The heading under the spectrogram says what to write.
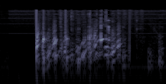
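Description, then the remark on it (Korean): A cartoonish stomach rumble from Yoon Moon-sik's stomach after eating spicy ramen: a loud burst of bubbly, gurgling plops and squelches that warbles for about a second and a half after a short silence, then fades into a low hum. “저 윤문식이 배에서 나는 소리예요.”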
